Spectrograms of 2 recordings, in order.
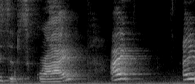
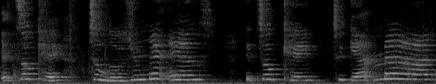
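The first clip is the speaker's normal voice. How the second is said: steady, gentle picture-book reading; reading to children; 4 semitones higher, 5 dB quieter than usual. Acted. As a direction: read each page out to little listeners. Reads picture book aloud.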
